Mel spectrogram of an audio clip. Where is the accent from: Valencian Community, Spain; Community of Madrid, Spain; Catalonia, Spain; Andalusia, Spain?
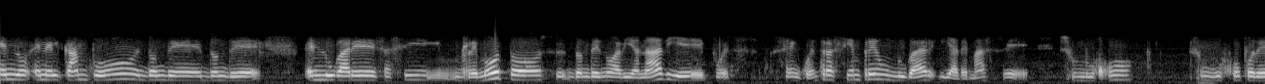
Andalusia, Spain; Cariatís; pues concretamente en mi pueblo, en Cariatís, que está, bueno, en un valle a 70 kilómetros al norte de Almería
